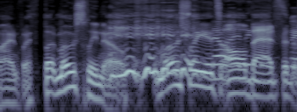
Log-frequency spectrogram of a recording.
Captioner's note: laughing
